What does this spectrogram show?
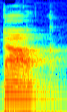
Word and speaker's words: talk: वॉक, HALF half, TALK टाक, FOLK Fock, YOLK York, WOULD would, COULD could, SHOULD should. इस प्रकार के और भी सभी शब्दों में L कम्प्लीटली साइलेंट होगा और इसका हम कोई उच्चारण नहीं करेंगे।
